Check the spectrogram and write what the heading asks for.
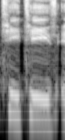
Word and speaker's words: Thithi: So many things to discover over at TT's. It's spelled T-H-I-T-H-I.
